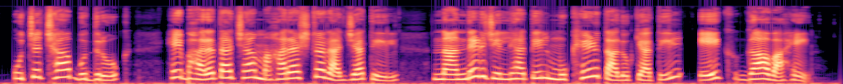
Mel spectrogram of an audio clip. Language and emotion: Marathi, neutral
